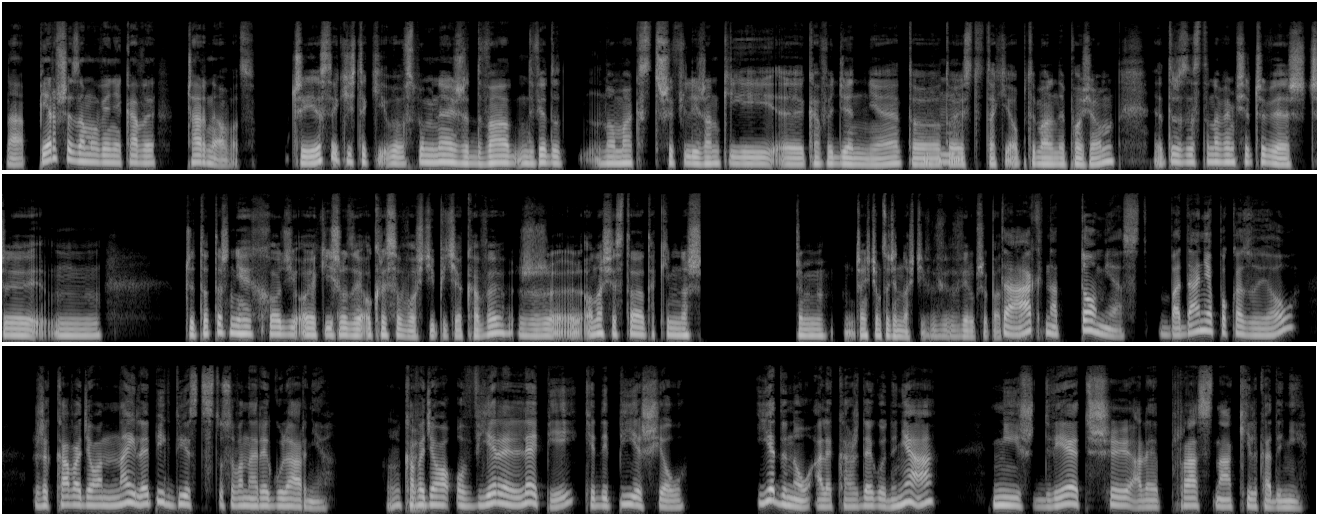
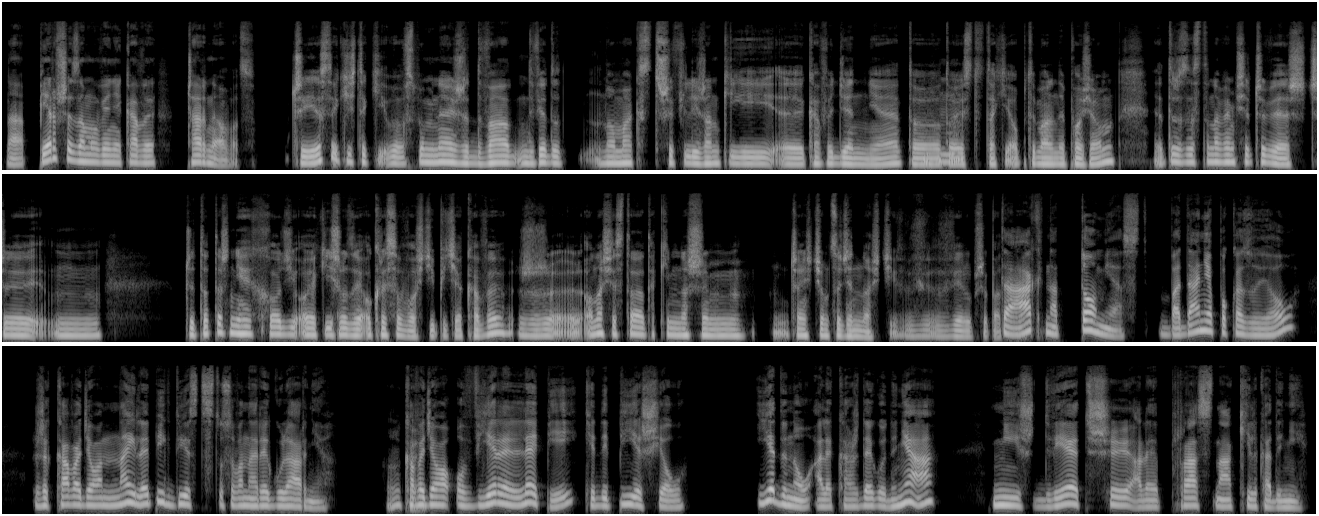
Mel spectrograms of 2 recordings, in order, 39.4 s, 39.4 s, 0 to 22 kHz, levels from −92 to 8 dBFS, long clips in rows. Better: second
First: audio freezing; at 20 s for 1 s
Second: none

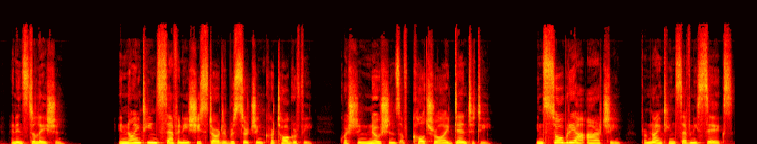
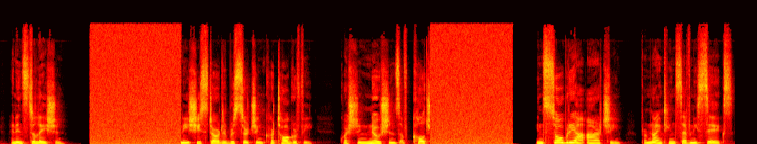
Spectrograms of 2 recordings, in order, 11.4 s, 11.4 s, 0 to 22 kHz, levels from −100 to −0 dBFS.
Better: first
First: none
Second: audio cutting out; filled with static; at 1.5 s for 1.5 s and at 6.5 s for 1 s

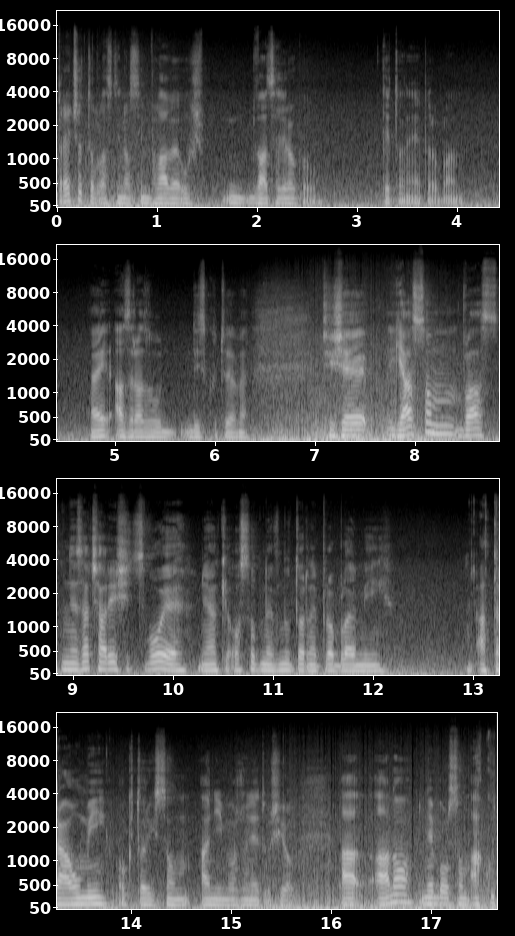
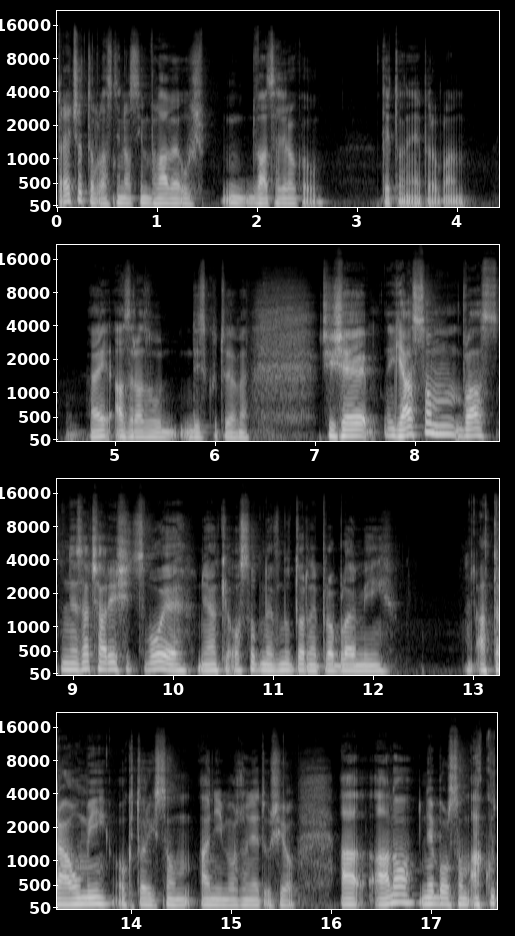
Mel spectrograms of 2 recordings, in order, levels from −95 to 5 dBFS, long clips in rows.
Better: second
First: wind noise on the microphone; occasional gusts; 15 dB below the speech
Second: none

